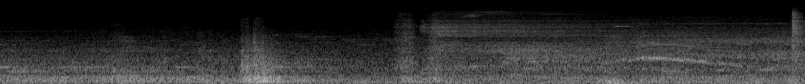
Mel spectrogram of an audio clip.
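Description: Electric commuter train running at a station platform: a steady rumble, a short loud noise about two and a half seconds in, and a brief whine that rises and falls a little after six seconds in.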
